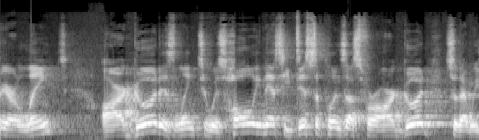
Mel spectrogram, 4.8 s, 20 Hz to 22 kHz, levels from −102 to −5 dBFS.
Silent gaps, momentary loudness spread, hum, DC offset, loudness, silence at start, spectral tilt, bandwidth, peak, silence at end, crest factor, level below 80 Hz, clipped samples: none; 4 LU; none; under 0.1%; -13 LUFS; 0 s; -2.5 dB/octave; 15 kHz; 0 dBFS; 0 s; 12 dB; -64 dBFS; under 0.1%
